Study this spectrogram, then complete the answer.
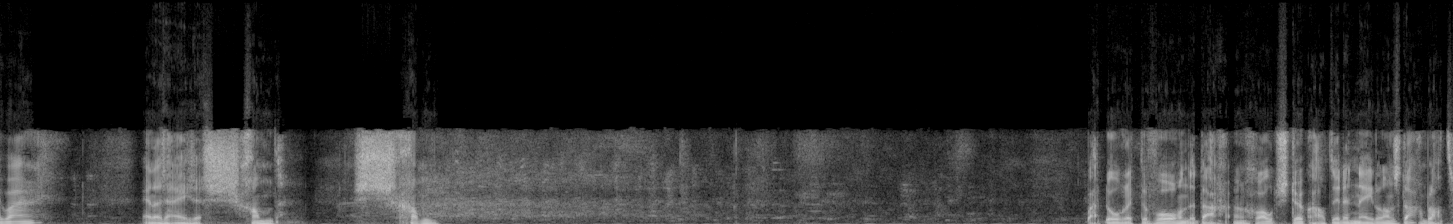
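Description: An elderly man speaks animatedly into a microphone over loudspeakers, with long pauses.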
